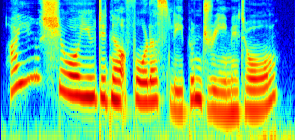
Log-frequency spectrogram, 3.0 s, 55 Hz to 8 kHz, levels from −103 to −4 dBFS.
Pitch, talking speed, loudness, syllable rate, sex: 240 Hz, 245 wpm, -17 LUFS, 5.6 syllables/s, female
